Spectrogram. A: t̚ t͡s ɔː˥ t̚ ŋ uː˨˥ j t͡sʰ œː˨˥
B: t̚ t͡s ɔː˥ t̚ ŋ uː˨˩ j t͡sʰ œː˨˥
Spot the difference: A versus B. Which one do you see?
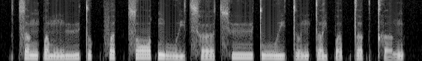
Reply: B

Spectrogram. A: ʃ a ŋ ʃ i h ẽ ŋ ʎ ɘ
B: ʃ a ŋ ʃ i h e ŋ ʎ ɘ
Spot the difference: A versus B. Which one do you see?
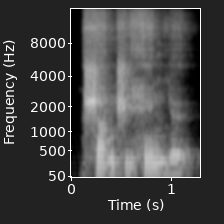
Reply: A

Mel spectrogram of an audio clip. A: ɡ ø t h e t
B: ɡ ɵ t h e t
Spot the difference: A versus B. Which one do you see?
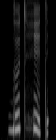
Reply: B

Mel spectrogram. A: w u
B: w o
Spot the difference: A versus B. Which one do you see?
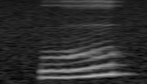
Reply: A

